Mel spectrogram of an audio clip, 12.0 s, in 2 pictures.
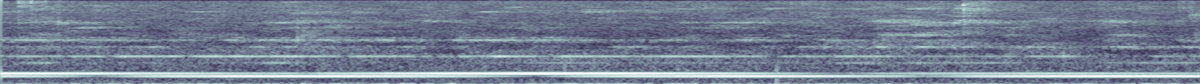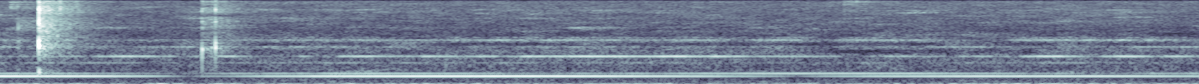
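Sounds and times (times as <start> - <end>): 
crystal singing bowls droning: 0.0 - 11.9.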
